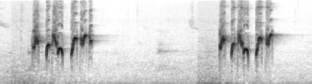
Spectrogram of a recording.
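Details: Red-whiskered bulbul morning song for bird training: two identical phrases of about five quick, bright, looping whistles, separated by nearly two seconds of quiet with low background hum.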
